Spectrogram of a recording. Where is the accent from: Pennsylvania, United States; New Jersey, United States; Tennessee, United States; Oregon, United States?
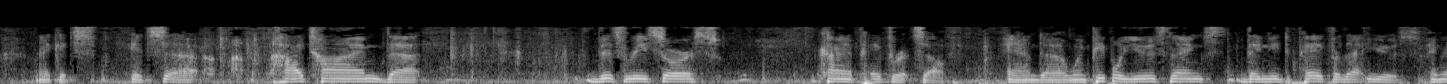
Oregon, United States; Astoria; I'm from Astoria.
